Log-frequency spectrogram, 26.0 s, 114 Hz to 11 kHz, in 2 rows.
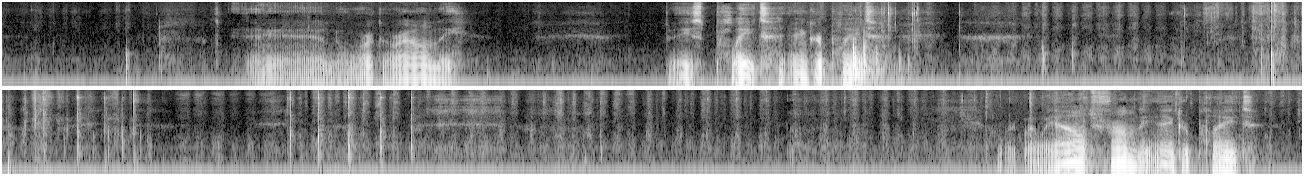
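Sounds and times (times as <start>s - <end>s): steady low hum: 0.0s - 26.0s
tape scratching and crinkling: 11.8s - 14.4s.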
